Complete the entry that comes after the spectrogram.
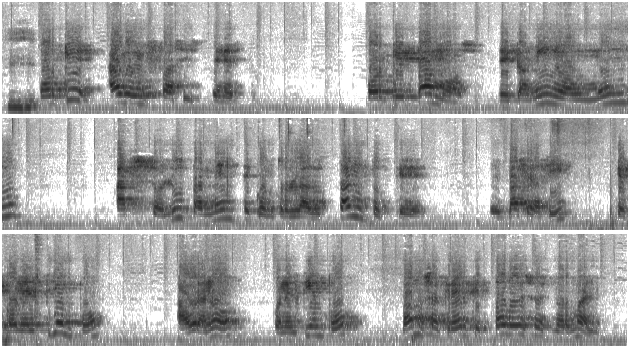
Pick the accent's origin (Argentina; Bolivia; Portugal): Argentina; now in Spain; Pero ni siquiera Argentina mismo, siendo ser argentino.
